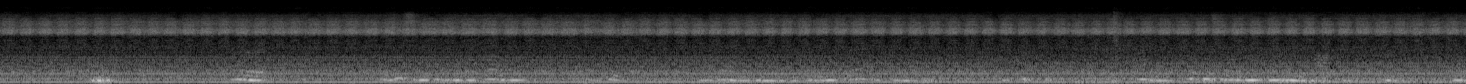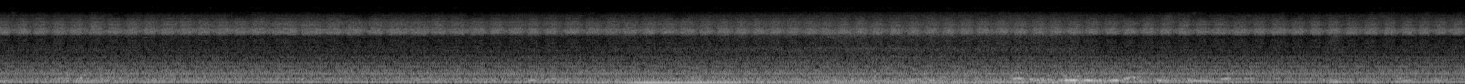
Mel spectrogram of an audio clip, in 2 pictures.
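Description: Steady chorus of insects, a constant shrill hiss that does not let up.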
